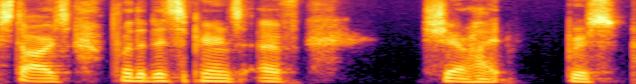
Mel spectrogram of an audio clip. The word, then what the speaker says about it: Shere Hite: Sometimes they pronounce it, the media people, they pronounce it Shere Hite, but I think as far as the documentary goes, the correct pronunciation is Shere Hite, the disappearance of Shere Hite.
